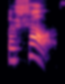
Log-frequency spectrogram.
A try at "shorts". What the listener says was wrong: Shorts. Shorts, not a short. Con sẽ nhớ cái quần á. Cái quần quần sọt á, nó có hai cái ống đó nha. Ừ, mình sẽ dùng là shorts, con đừng có dùng a short nha.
